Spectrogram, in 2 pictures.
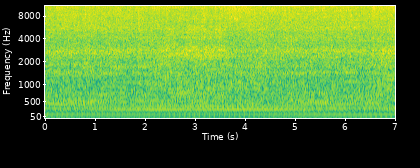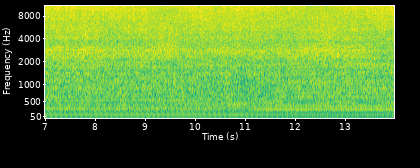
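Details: Craftsman 5/24 track snow thrower, small single-cylinder engine, after carburetor cleaned with carb spray and compressed air (seller's earlier carb clean failed): loud steady drone at constant pitch, no surging or misfires; running smoothly, restored.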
